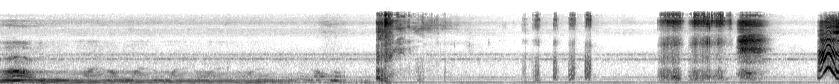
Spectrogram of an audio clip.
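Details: Blizzard the husky, known as a talking dog, makes wavering, moaning vocal sounds for about four seconds, with a steady low hum behind them; later come clicks, rustles and brief bursts of a woman's voice.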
